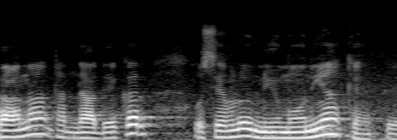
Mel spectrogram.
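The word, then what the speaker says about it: pneumonia: बाद and happy से रोकता है इसलिए इसको न्यूमोनिया पढ़ते अमरुद निमोनिया निमोनिया का मतलब है सीट जीवन है में अनेक ठंडा से बुखार आना धरना देकर उसे हुए न्यूमोनिया कहते हैं उसी तरह से बीजेपी एड्रेस हुआ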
